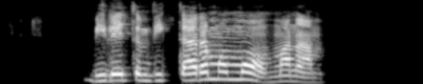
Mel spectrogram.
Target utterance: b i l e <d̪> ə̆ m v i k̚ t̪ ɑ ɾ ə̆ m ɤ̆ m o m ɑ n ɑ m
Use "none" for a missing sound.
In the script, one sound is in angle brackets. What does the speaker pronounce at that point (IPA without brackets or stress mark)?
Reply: t̪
